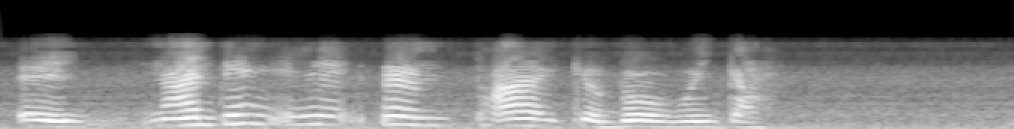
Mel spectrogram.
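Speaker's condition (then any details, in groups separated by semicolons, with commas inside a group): Cerebral palsy; affects speech, talks differently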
